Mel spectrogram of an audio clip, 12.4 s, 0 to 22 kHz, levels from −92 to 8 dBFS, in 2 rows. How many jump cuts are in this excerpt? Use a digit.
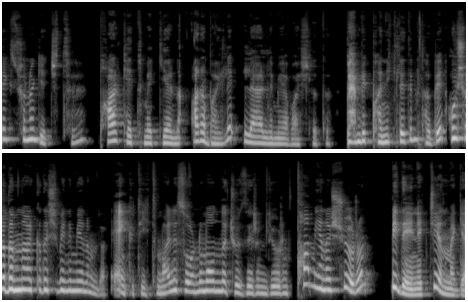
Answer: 1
